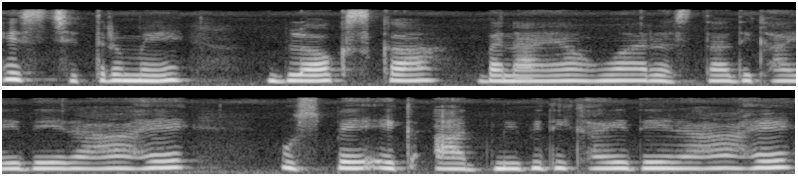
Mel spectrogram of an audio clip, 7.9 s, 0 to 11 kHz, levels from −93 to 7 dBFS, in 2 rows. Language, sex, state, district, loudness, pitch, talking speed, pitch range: Hindi, female, Jharkhand, Jamtara, -14 LUFS, 230 Hz, 160 wpm, 220-245 Hz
